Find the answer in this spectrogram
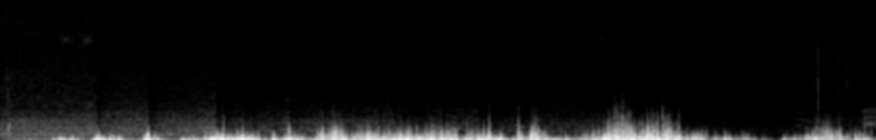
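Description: Wind buffeting the microphone in gusts: an uneven low rumble that grows louder about two seconds in and surges again near the end.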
